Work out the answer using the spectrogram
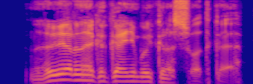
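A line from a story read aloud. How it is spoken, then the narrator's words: Deep bass bear. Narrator (Russian): пробасил медведь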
